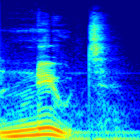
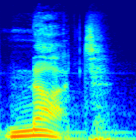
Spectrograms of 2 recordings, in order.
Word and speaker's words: Gnut: to be talking about Newt no it's not nut it is Newt like n-e-w-t except it's spelled g-n-u-t I know weird weird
